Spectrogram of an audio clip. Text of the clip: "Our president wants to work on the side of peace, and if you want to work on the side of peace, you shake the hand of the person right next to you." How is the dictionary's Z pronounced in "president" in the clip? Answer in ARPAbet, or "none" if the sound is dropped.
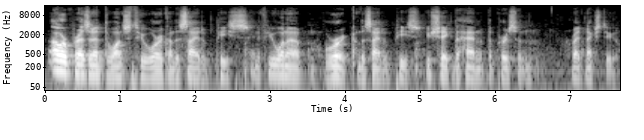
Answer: Z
